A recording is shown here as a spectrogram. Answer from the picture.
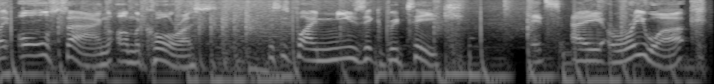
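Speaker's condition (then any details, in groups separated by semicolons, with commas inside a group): No condition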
